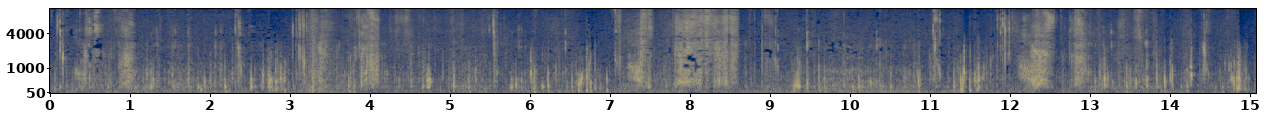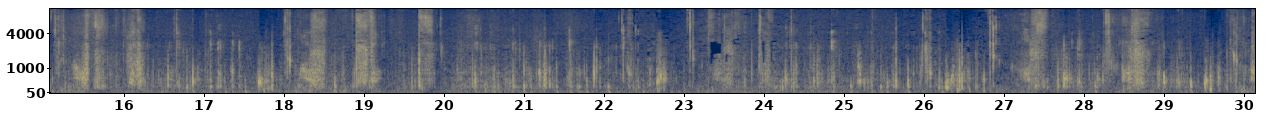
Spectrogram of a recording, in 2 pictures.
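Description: Close-miked mouth sounds of someone biting and chewing a matcha crepe cake: a steady stream of irregular short clicks and bursts, several a second.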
